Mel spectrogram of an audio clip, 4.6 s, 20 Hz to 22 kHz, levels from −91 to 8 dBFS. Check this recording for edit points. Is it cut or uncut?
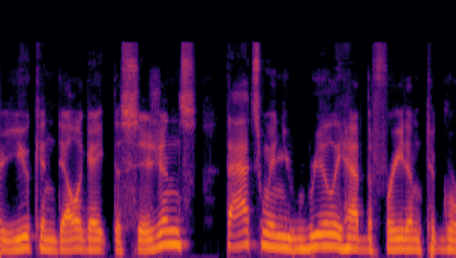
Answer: uncut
